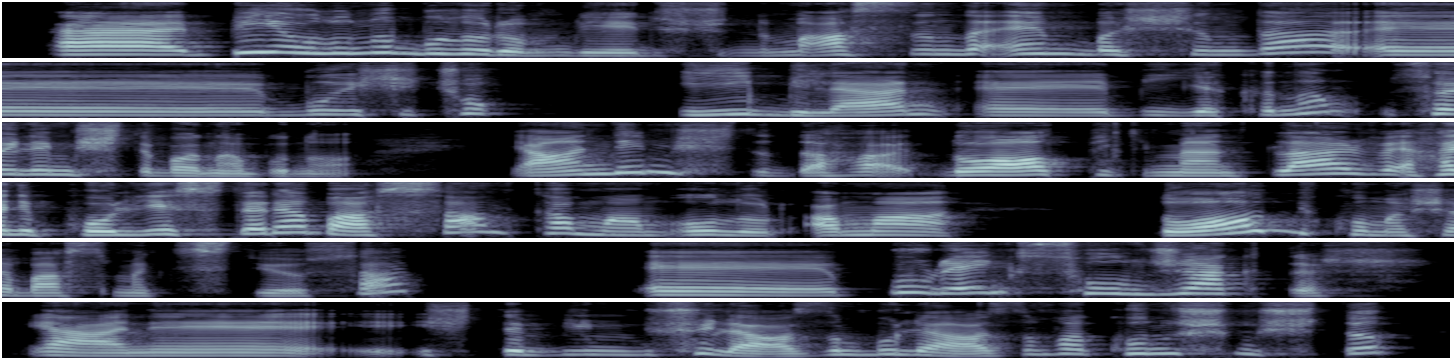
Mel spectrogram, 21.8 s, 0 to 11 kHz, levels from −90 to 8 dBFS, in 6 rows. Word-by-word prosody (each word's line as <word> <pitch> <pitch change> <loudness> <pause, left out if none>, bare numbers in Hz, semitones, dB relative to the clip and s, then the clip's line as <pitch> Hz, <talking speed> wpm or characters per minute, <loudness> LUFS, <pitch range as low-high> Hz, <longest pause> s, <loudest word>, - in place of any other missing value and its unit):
Eee, 235 -1 +7
bir 360 +1 +5
yolunu 315 -2 -1
bulurum 220 -10 -1
diye 170 -1 -4
düşündüm. 170 +2 -11
Aslında 240 +4 -2
en 275 -1 -2
başında, 235 - -3
eee, 205 -2 -2
bu 235 +4 -7
işi 230 -1 -7
çok 280 +4 -8 0.4
iyi 220 +1 -4
bilen, 190 +6 0
eee, 185 -2 -5
bir 200 - -14
yakınım 230 - -5
söylemişti 240 -7 -1
bana 155 -4 -2
bunu. - - -11 0.4
Yani 260 +5 +3
demişti 330 - -5
daha 200 +3 -3
doğal 210 +3 +8
pigmentler 215 +7 +1
ve, - - +2
hani, 245 -1 +4
polyestere 250 +8 +3
bassan 345 - +4
tamam 215 -11 -1
olur 210 -4 -1
ama 210 +1 +2 0.5
doğal 445 - +7
bir - - -6
kumaşa 195 -6 -6
basmak 170 -1 -4
istiyorsan, 165 - -5 0.6
eee, 200 -4 0
bu 355 -3 -2
renk 320 +4 0
solacaktır. 285 0 -2
Yani, 175 -3 +2
eee, 175 -2 -2
i - - -14
işte 215 0 -2
bi 225 -1 -10
şu 285 +7 -2
lazım 180 +12 +1
bu 250 -2 -5
lazım, 180 - -1
ha, 270 - -4
konuşmuştuk. 285 +2 -3
220 Hz, 145 wpm, -22 LUFS, 195-270 Hz, 0.6 s, doğal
